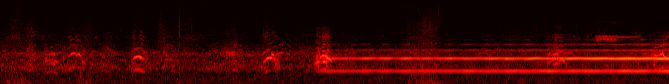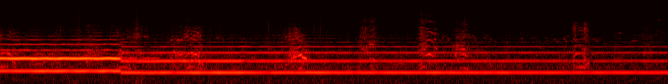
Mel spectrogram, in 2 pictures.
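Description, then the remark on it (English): A crowd of geese at a ground-nesting colony honk and call repeatedly, their cries overlapping; after a few seconds a steady, sustained musical tone swells in beneath them and continues to the end. “Here, geese can nest on the ground in relative safety.”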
